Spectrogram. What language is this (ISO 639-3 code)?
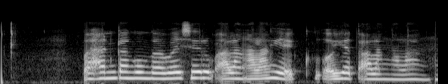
jav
